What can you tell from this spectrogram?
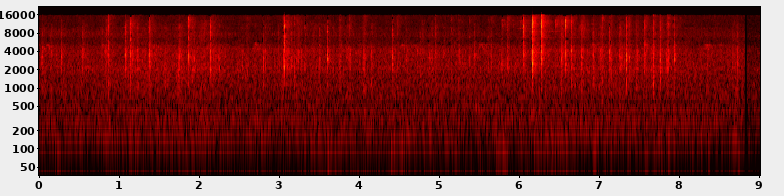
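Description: Keys of an HP mechanical keyboard being typed on, in quick irregular clicks with a fast flurry about two-thirds of the way through, over a steady background hiss.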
